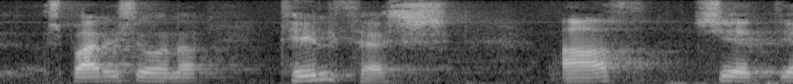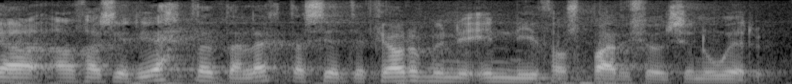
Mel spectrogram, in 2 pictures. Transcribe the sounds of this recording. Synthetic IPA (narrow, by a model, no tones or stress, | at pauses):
spaːɾɪsjoːwðɪna | t̪ʰɪlθɛs | aðsɛːt̪jaaðθɛsɪrjɛht̪lat̪anlɛxt̪aðsɛːt̪jafjawɾmʏnːʏʔɪnːiθawspaːɾɪsjowðnsɛmnuɛɾʏ̰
